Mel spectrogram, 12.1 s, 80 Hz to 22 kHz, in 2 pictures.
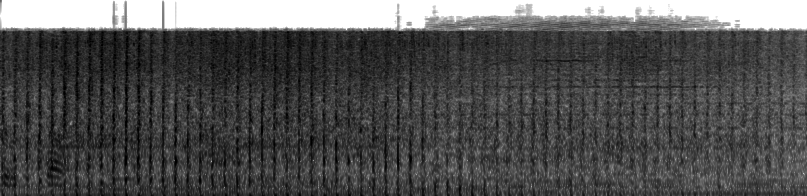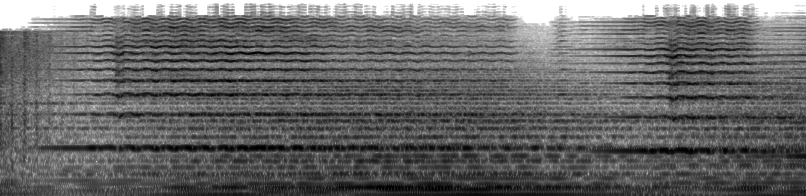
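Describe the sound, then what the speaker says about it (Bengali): Rapid bursts of automatic gunfire rattle loudly and continuously for several seconds during the 2009 Pilkhana mutiny in Dhaka, then give way to a steady low mechanical drone like a helicopter. "গুলি করছে ওরা আমাদের অস্ত্র নাই"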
